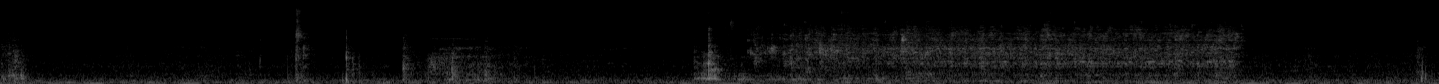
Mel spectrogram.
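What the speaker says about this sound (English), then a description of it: "Get you some fresh water up in here." Fresh water is poured into a boa constrictor's enclosure, giving a steady, fairly loud rushing splash for about five seconds, preceded by scattered clicks and knocks from handling the enclosure.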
